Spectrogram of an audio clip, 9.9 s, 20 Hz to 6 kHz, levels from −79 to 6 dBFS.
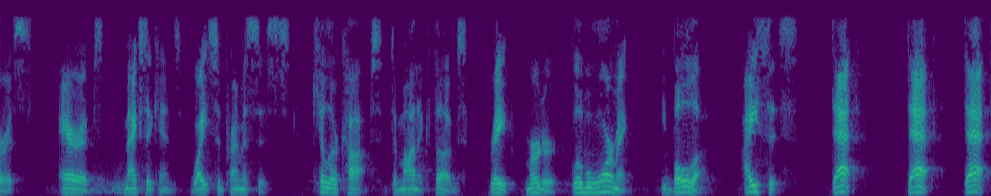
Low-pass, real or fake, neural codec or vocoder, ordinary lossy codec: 5.4 kHz; real; none; MP3, 48 kbps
